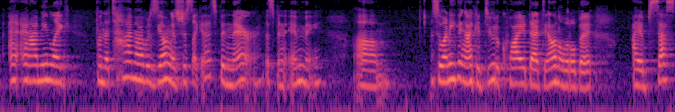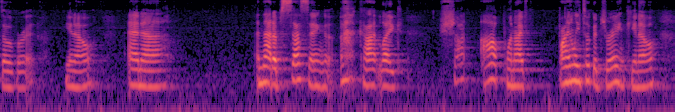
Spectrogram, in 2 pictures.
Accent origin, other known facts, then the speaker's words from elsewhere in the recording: Philadelphia, Pennsylvania, United States; And teenager growing up in Philly at that time, I'm into all kinds of stuff, you know.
